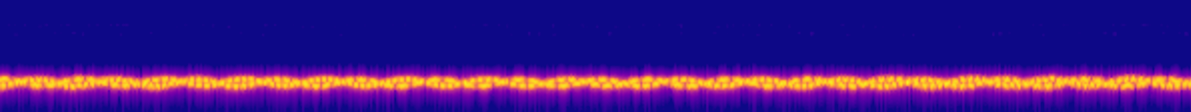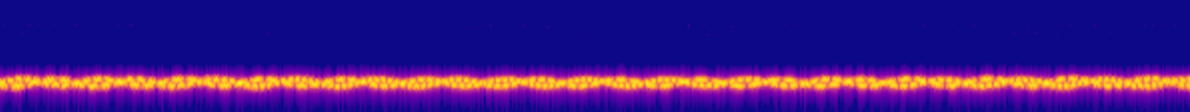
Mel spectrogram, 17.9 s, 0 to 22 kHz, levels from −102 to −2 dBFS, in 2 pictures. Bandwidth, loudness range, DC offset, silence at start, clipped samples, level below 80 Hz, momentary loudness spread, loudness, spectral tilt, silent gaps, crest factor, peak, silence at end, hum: 1.4 kHz; 0 LU; under 0.1%; 0 s; under 0.1%; under -90 dBFS; 1 LU; -12 LUFS; -2 dB/octave; none; 10 dB; -2 dBFS; 0 s; none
